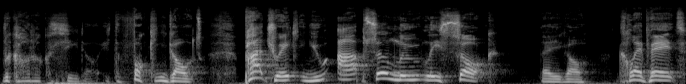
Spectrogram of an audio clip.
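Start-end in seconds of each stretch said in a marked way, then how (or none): 0.0-5.0 acted-out cocky, brash, needling, taunting trash-talk tone. Recording a line for a clip, in a trash-talking voice. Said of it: "in your trash talking voice".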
